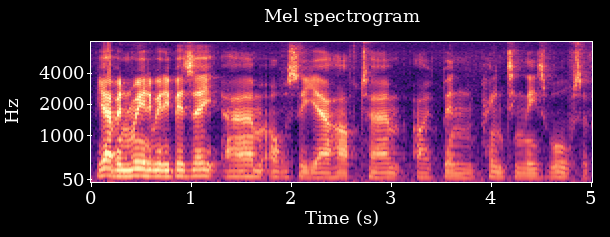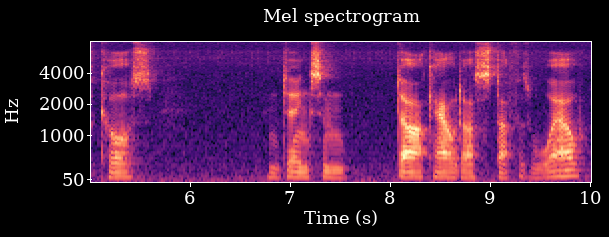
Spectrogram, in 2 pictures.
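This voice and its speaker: A man in his thirties hosting a miniature painting chat, talking casually with many ums and a slightly hoarse voice from a sore throat. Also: fairly low pitch, measured pace. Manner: relaxed, rambling, many ums. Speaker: hobby painting channel host.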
